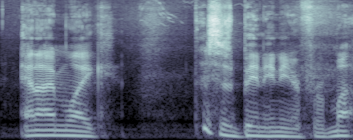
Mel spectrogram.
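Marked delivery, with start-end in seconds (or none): 1.4-2.6 mock angry, exasperated, fed-up outburst. Retelling finding an old cake in the work fridge: imitating past anger. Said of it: "I'm getting mad again".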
